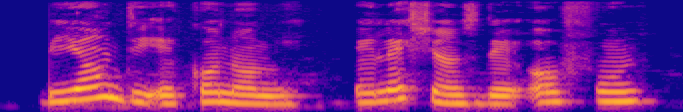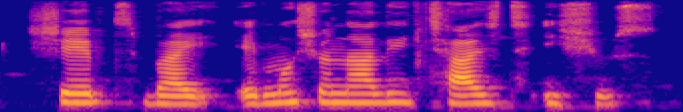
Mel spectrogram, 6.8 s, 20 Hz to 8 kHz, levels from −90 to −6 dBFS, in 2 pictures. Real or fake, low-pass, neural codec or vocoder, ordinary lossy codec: real; none; none; none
